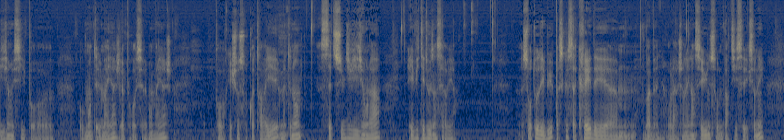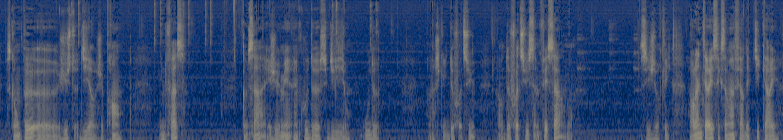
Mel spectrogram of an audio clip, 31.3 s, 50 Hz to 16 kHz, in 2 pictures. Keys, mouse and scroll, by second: 9.5 click, 13.2-14.3 scroll up 1, 17.3 right click, 18.9 shift+right click, 22.4 click, 24.3 scroll up 1, 24.6 middle click.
